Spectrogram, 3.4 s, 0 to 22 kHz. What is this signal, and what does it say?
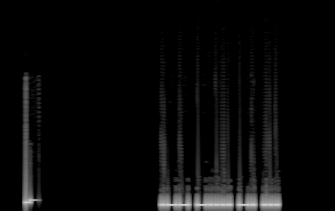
Morse code, heard as a keyed tone, about 40 wpm, 700 Hz. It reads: W6NS
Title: Easy Call Signs - 40wpm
